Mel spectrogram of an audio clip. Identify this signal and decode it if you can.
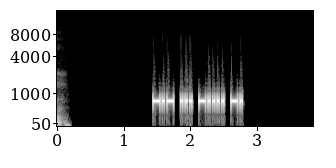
Morse code, heard as a keyed tone, about 36 wpm, 700 Hz. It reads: KS6N
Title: USA Call Signs - 4 Characters - 2x Character Spacing - 35wpm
